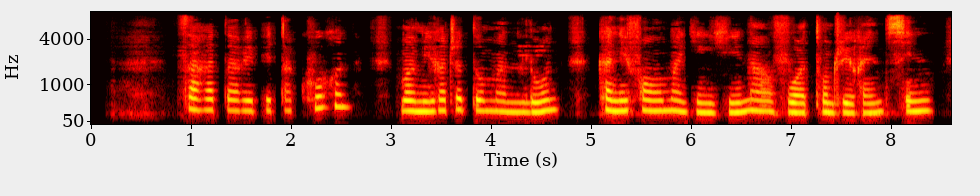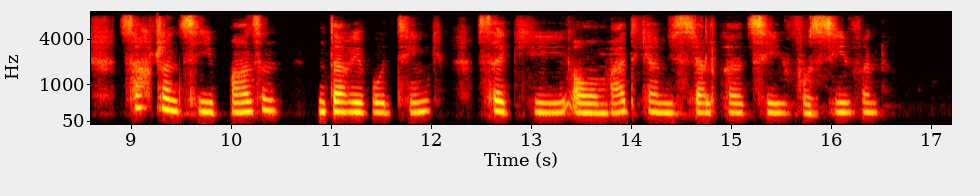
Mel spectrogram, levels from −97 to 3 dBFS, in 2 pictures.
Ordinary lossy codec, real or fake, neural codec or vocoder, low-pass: AAC, 32 kbps; real; none; 7.2 kHz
